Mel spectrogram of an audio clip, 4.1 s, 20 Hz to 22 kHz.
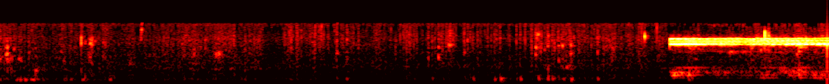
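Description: Faint background at first, then about three seconds in the practice timer's chime rings out suddenly, one bright ringing tone that holds past the end. It is the 10-second cue that signals the switch between a 10-second inhale and a 10-second exhale.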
